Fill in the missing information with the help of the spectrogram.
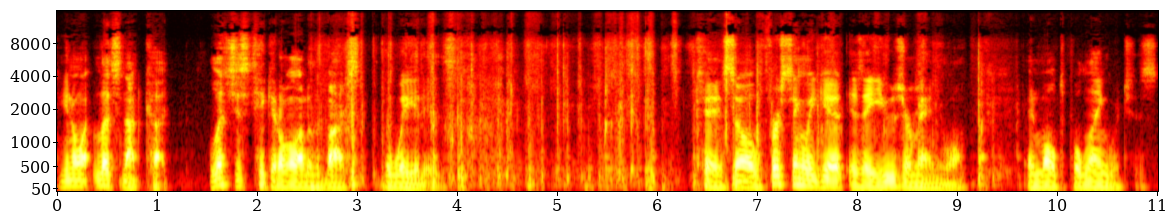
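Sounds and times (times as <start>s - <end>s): cardboard and paper crackling: 2.4s - 9.1s.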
